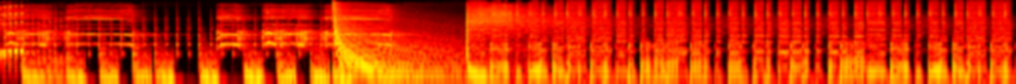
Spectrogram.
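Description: A rooster crows loudly in choppy, repeated bursts, then a long falling cry gives way to a dense, continuous stretch of crowing with no one talking.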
